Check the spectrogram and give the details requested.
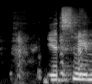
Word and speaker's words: Yasmine: That's also a very authentic pronunciation of my name, too. Yasmine, that sounds so Arabic. You sound like my mom. I actually mispronounced my own name as Yasmin. Rhymes with Jasmine.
